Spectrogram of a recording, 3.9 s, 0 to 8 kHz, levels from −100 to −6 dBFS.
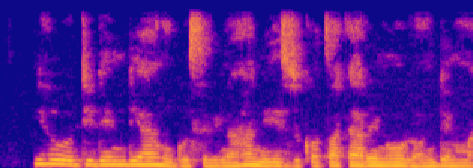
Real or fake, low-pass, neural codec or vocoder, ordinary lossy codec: real; 7.2 kHz; none; none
